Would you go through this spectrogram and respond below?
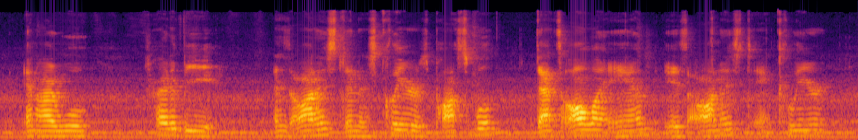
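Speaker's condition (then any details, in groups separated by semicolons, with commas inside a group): Cerebral palsy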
